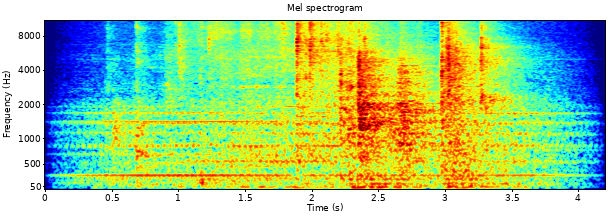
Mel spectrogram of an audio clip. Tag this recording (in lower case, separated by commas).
sliding door, door, domestic sounds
